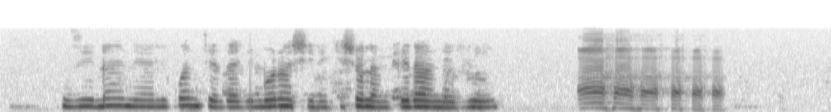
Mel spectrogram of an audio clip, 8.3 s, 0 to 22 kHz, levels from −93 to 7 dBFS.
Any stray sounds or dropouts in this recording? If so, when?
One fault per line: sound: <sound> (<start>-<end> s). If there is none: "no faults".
sound: laugh (5.8-7.3 s)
